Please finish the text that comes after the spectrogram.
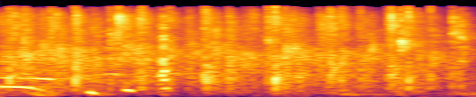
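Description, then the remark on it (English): An audience claps steadily, a dense patter of many hands sustained at an even level throughout, with faint cheering or voices mixed in beneath the clapping. “I got all just, the applause, I'm just the guy that like you invite to the party because you feel guilty, right?”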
